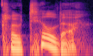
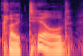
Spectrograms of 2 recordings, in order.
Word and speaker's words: Clotilda: Listener Mark points out that King Clovis of the Franks married Clotilda, and not Clotilde, as I pronounced it.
